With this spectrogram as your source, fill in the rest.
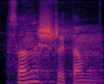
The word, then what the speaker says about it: संश्रितम: अब जब इस प्रकार का शब्द आता है तो प्रायः एक ही स का प्रोनाउंसिएशन निकलता है। क्योंकि पहला दंती है तो बाद का भी दंती स का ही प्रोनाउंसिएशन हो जाता है।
